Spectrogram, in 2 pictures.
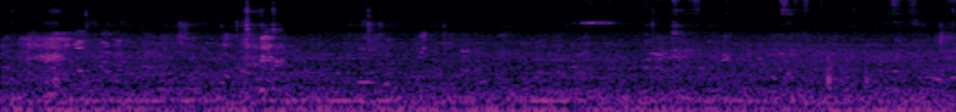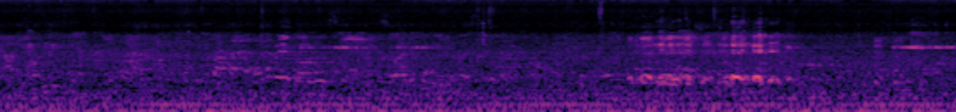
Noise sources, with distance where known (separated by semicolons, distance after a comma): person or small group talking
